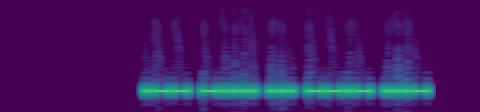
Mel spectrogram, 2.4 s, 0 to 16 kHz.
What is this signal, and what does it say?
Morse code, heard as a keyed tone, about 52 wpm, 700 Hz. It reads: W6SQV
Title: USA Call Signs - 5 Characters - Repeated 3x - 50wpm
